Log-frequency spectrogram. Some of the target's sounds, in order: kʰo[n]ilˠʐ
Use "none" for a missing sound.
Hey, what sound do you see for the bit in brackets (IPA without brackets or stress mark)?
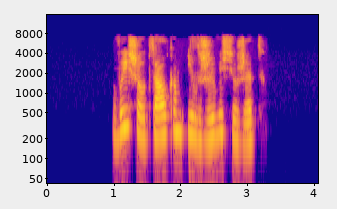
m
